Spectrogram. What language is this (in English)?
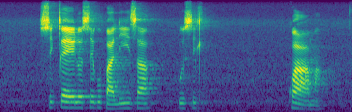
Swati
